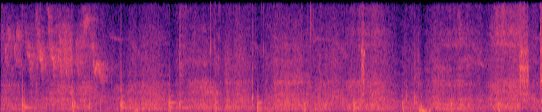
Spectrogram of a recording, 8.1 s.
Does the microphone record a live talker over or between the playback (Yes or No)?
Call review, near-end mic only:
No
